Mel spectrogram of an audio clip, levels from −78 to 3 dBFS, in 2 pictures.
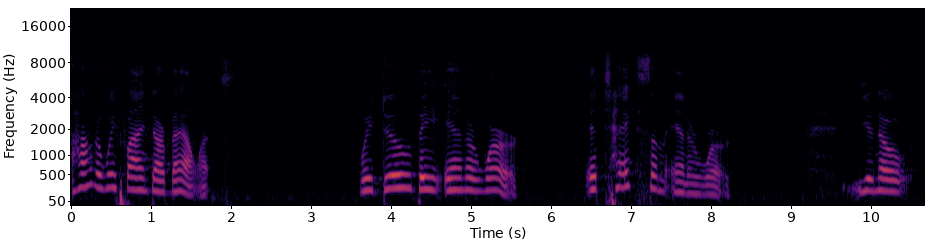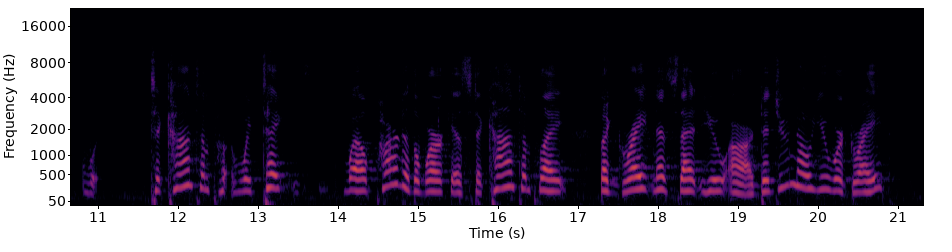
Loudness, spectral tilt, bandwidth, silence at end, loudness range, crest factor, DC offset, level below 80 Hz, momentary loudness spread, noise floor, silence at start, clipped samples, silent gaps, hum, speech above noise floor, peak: -42 LUFS; -5 dB/octave; 17.5 kHz; 0.5 s; 8 LU; 18 dB; under 0.1%; -68 dBFS; 14 LU; -76 dBFS; 0 s; under 0.1%; none; none; 35 dB; -24 dBFS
